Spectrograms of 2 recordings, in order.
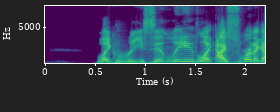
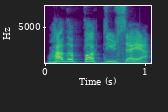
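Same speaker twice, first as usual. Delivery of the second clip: ordinary talk, nothing marked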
